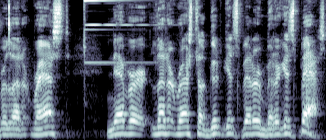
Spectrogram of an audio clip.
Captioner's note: bell chimes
